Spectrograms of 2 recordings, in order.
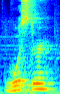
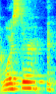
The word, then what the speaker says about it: Worcester: or I should say Worcester. How do you pronounce it, guys? – You got it right. – Worcester? Worcester, Mass. – You can drop that R if you want to be up there.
